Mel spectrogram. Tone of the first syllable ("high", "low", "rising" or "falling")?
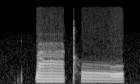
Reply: low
